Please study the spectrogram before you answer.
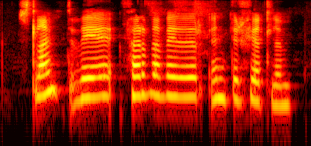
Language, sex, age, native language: Icelandic, female, 40-49, Icelandic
